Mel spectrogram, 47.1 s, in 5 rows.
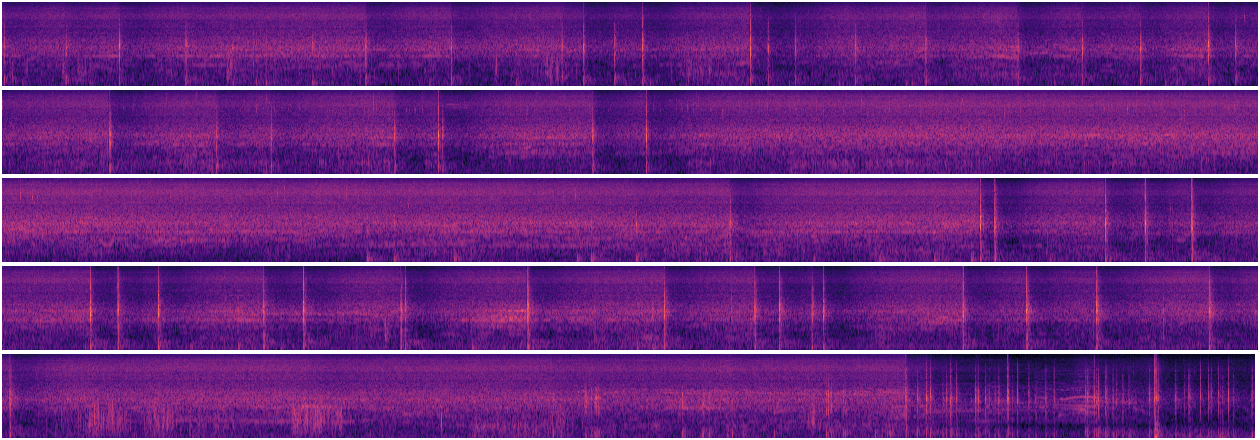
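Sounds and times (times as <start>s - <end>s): firework shells bursting: 21.5s - 47.0s.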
